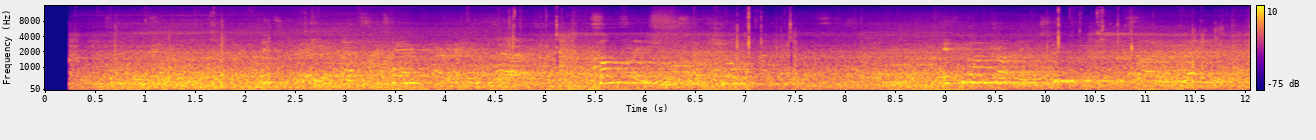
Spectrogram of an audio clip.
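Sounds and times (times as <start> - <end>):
echoing din of trains and people: 0.2 - 12.0.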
